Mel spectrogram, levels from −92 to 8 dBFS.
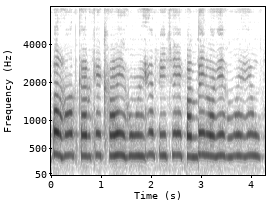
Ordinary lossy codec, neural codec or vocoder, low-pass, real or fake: none; codec, 16 kHz, 4 kbps, FunCodec, trained on LibriTTS, 50 frames a second; none; fake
